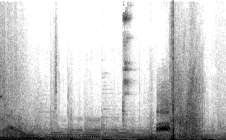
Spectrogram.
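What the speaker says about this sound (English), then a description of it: "Just a bunch of birds. Thunderhawks." Thunderhawk birds in the video game For The King give harsh, crow-like caws, several calls scattered over a backdrop of game music and ambience.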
